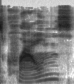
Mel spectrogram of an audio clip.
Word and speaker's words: crayons: Oh, I have met people who call them crowns. – Crayons? – That's how they pronounce crayons. Wow. They'll go crowns.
